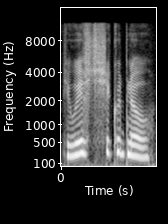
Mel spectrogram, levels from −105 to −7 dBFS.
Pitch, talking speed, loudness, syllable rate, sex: 235 Hz, 235 wpm, -16 LUFS, 4.3 syllables/s, female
